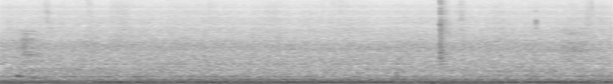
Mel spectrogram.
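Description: Steady low electrical hum of running machinery, with one faint click about four and a half seconds in.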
